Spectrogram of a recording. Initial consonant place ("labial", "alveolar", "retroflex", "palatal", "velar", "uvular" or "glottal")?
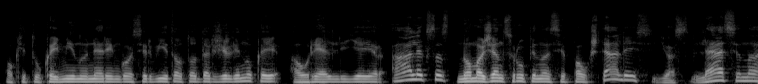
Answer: velar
